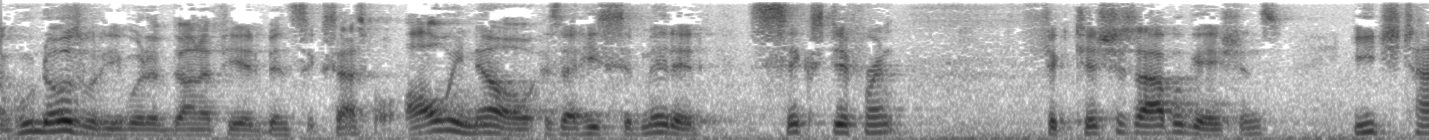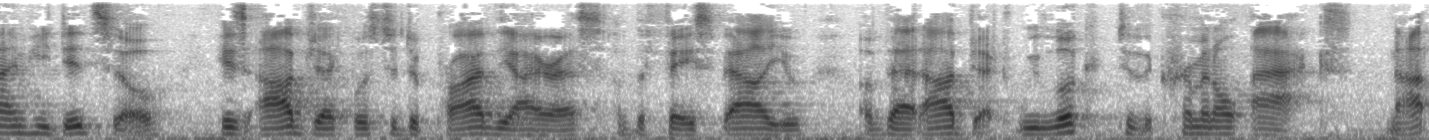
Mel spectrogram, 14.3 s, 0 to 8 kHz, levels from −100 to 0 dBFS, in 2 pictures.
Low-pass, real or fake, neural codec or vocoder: 7.2 kHz; real; none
